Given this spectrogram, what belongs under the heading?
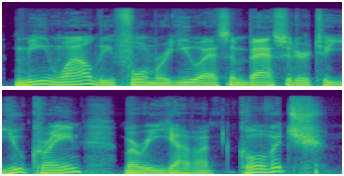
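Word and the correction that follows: Yovanovitch: I think I mispronounced that, Yavanovich, pardon me, says she was devastated when she learned that President Donald Trump wanted to remove her from her post.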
